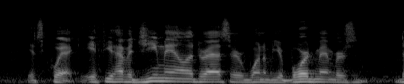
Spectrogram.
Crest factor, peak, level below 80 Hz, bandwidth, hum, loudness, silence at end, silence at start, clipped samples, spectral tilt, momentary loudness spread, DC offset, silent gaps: 18 dB; -18 dBFS; -70 dBFS; 10 kHz; none; -36 LUFS; 0 s; 0.3 s; under 0.1%; -6 dB/octave; 13 LU; under 0.1%; none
